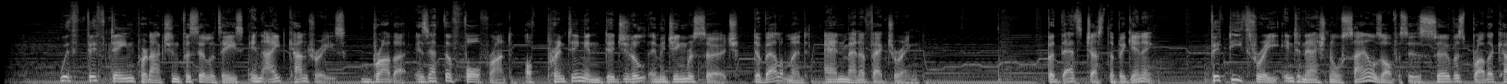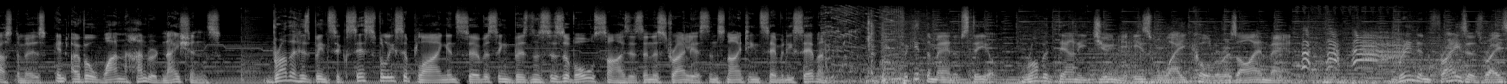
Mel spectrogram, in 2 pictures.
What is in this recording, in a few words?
corporate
